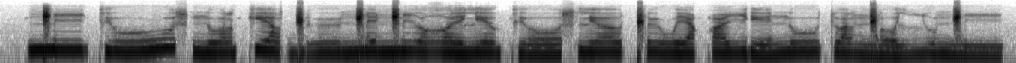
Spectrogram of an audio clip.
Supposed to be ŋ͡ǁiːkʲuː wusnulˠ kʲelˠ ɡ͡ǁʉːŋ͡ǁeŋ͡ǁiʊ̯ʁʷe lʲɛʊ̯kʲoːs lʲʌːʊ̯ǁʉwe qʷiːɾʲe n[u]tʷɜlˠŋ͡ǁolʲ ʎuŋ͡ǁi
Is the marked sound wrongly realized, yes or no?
yes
